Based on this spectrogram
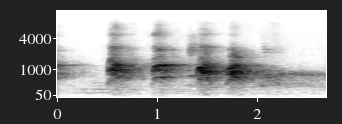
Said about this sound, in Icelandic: það er einhver hundur geltandi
